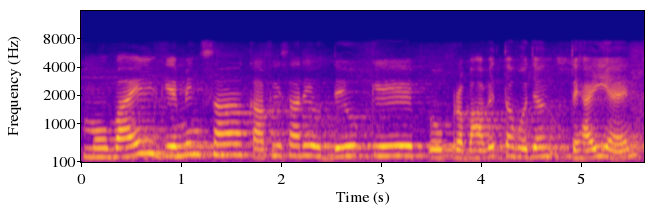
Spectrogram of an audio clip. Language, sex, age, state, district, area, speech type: Sindhi, female, 30-45, Uttar Pradesh, Lucknow, urban, spontaneous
